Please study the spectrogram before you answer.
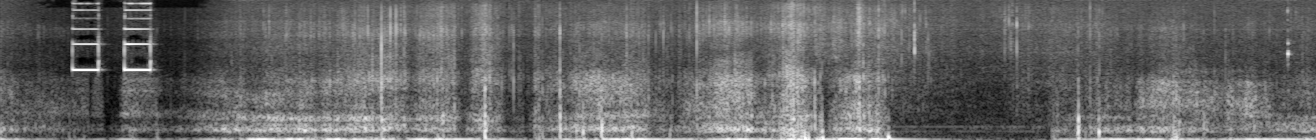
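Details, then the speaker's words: Two short high beeps from an ear-scanning device, then soft handling and rustling, during a simulated otolaryngology roleplay scanning the ears through protective mesh covers for an implant. "That should be all of the beeps I should need to make. It's gonna beep again, just warning you."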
